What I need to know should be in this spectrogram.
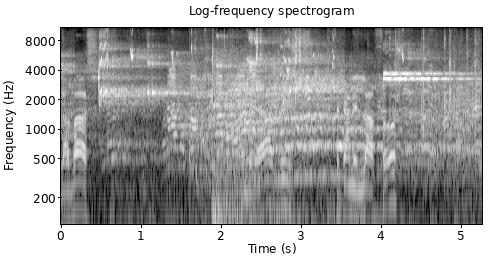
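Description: Basketball shoes squeak on a hardwood court in a large echoing arena.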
